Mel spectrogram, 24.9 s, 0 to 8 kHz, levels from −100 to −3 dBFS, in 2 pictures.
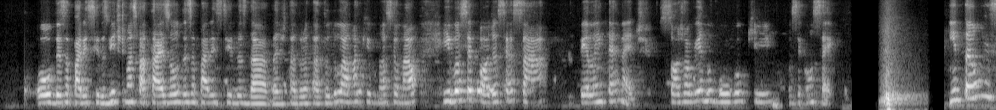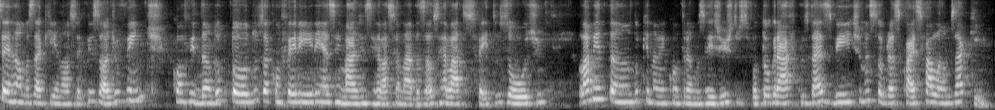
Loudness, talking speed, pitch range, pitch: -24 LUFS, 140 wpm, 195-245 Hz, 220 Hz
